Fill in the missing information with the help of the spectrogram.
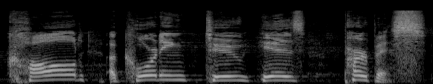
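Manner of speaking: CALLED ACCORDING TO HIS PURPOSE spaced out slowly, word by word; slow, weighted "called according to his purpose", each word set apart; deliberate emphasis. Real, not acted. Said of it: "listen to these words".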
